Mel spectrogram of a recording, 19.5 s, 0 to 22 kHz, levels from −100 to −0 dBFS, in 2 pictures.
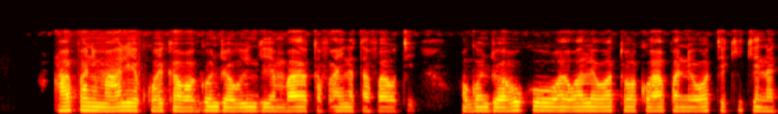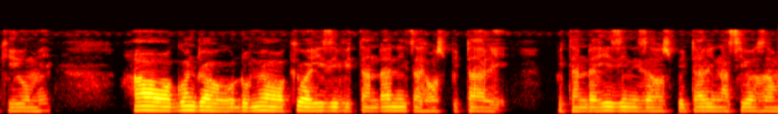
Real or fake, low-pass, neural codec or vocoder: real; 7.2 kHz; none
